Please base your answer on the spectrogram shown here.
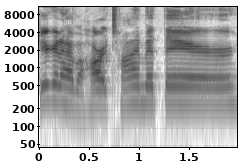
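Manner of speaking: put-on mean voice. Retelling a character's warning to the girl: mock-mean Miss Van Hopper. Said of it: "being super mean about it".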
